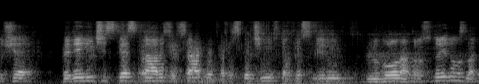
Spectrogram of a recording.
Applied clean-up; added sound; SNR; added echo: neural separator model SepFormer DNS4.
